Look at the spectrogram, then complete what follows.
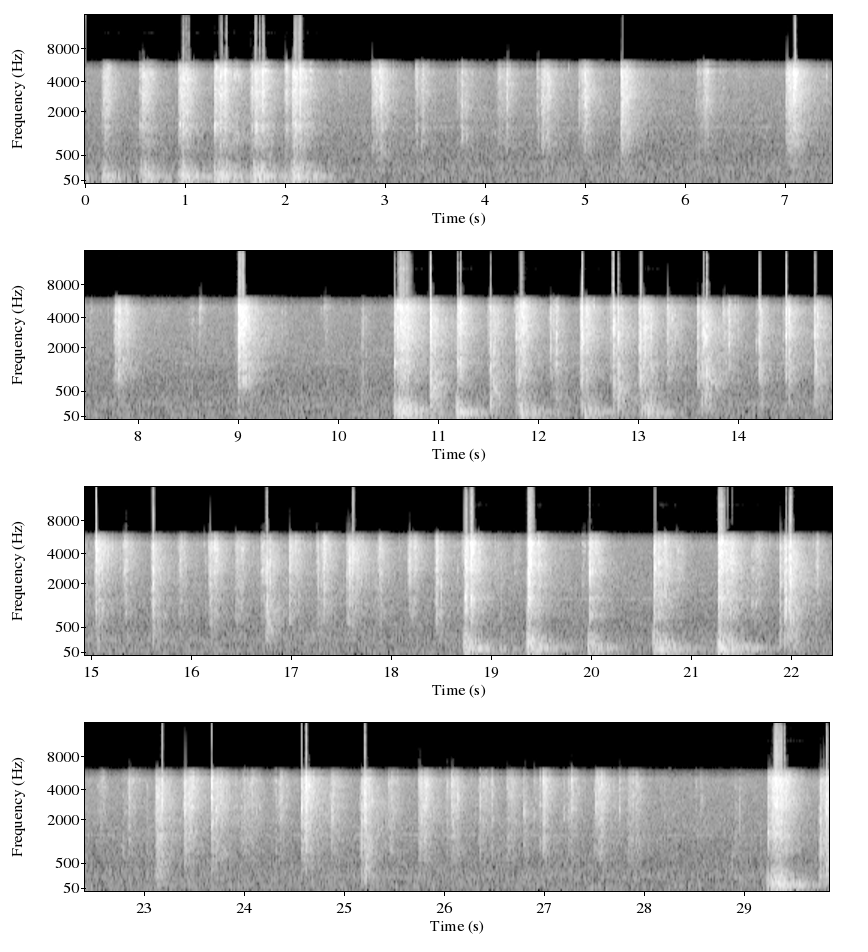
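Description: Drill team's rifles handled in unison: quick runs of sharp clacks as hands slap the rifles, with heavier thuds of rifle butts on the hard floor, and short pauses between sequences.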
